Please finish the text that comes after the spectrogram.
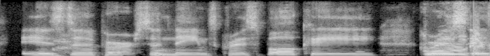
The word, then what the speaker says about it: Backe: So I am Chris Backke. It rhymes with hockey.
